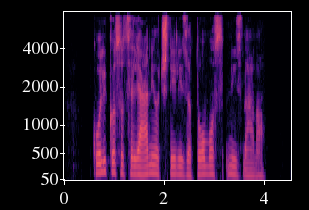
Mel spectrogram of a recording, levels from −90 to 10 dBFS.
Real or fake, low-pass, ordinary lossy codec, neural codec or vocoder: real; 7.2 kHz; none; none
